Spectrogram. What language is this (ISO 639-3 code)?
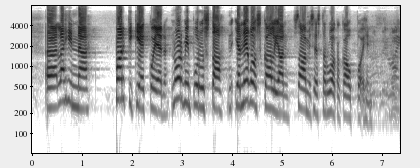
fin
